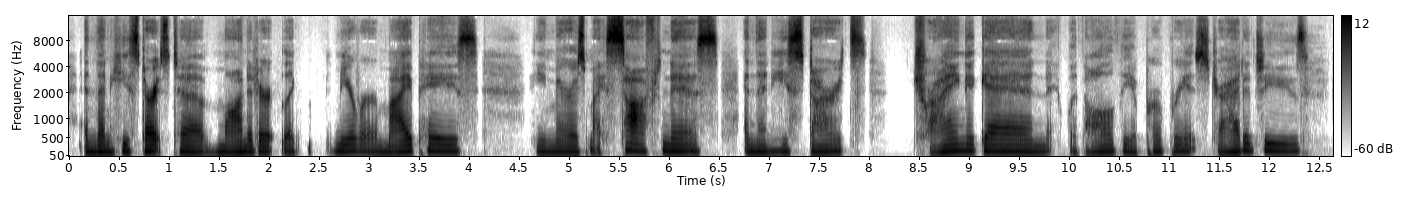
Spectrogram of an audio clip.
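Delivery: smooth, silky jazz radio DJ voice.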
